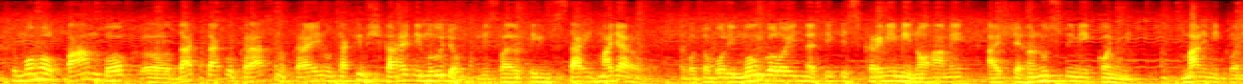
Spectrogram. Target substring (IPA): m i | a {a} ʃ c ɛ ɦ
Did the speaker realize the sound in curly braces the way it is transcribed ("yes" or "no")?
no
